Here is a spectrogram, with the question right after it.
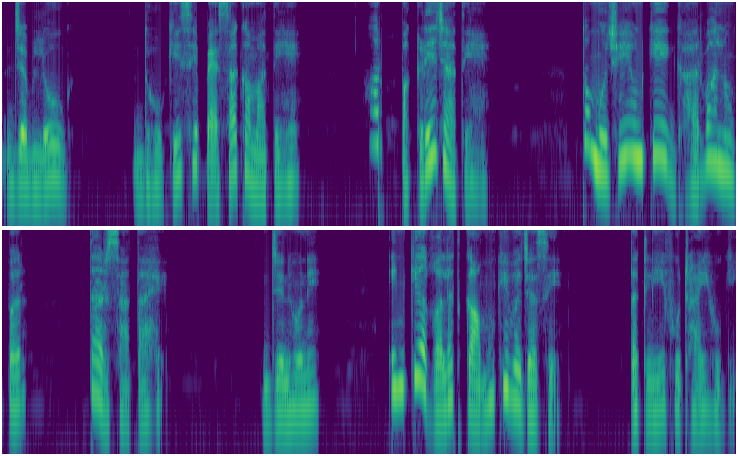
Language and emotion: Urdu, sad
